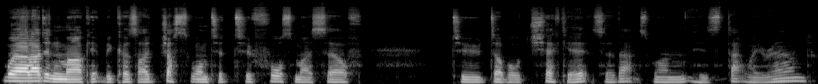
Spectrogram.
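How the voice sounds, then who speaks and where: A man's voice: mid-range voice, slow, a little mellow. A man giving casual, understated hands-on commentary as he works on a hobby electronics build, often thinking aloud and hesitating. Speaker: hobby electronics video maker.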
